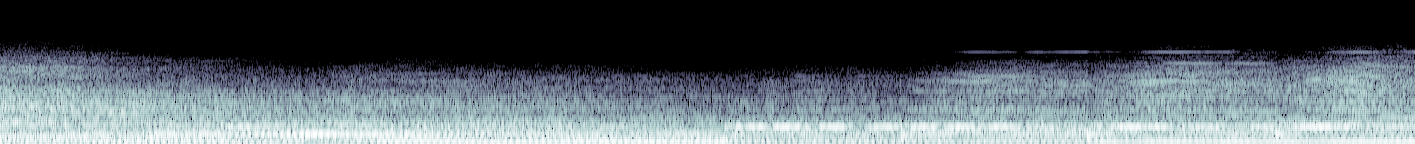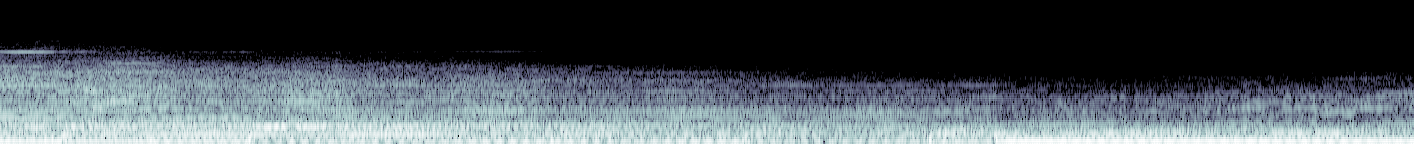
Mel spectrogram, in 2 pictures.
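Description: Large gongs hum and shimmer with a deep, swelling resonance.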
